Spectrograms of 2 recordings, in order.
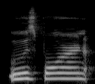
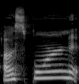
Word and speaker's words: Usborne: this is the um Osborne or I also have heard it pronounced Usborne illustrated alphabet.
